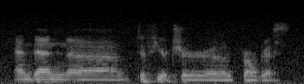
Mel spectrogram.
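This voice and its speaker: At a fairly slow pace, a man speaks with a Serbian accent. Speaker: lawyer. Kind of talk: legal briefing in a meeting. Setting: video call. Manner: halting, many fillers.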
